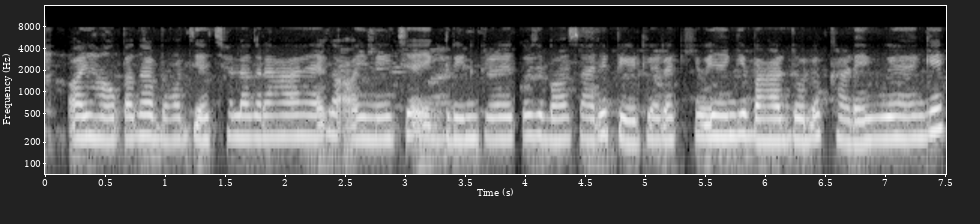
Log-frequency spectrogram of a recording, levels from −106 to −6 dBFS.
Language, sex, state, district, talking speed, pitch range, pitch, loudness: Hindi, female, Andhra Pradesh, Chittoor, 215 wpm, 215-235 Hz, 225 Hz, -22 LUFS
